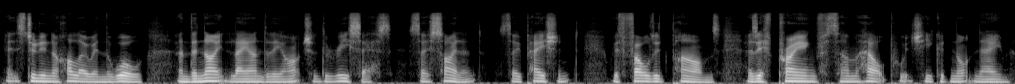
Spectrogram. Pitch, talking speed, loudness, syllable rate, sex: 130 Hz, 215 wpm, -18 LUFS, 4.7 syllables/s, male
